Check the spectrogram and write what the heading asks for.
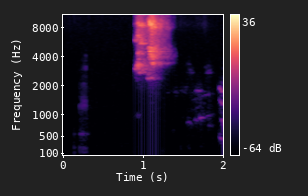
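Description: A brief hiss about a second in, with the call otherwise quiet.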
